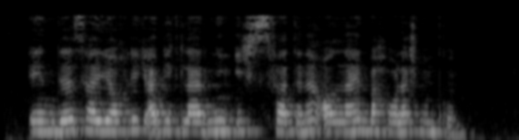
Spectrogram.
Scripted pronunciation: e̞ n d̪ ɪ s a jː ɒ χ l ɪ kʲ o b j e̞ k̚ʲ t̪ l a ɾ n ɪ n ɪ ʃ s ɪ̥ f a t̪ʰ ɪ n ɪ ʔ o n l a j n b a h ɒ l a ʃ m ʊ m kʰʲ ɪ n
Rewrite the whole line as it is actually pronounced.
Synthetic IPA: e̞ n d̪ ɪ s a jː ɒ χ l ɪ kʲ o b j e̞ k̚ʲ t̪ l a ɾ n ɪ ŋ ɪ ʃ s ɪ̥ f a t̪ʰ ɪ n ɪ ʔ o n l a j n b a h ɒ l a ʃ m ʊ m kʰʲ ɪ n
